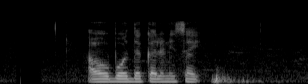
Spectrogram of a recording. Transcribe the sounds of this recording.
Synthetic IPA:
ɐwɐboːd̪ʱɐkɐlɐɳisɐj

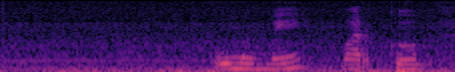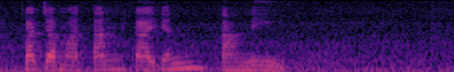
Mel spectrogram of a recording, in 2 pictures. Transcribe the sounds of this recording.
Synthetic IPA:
ʔumume | warɡ̥ɔ̤kat͡ʃamat̪ankajənt̪ani

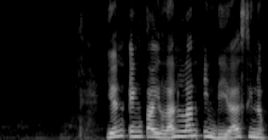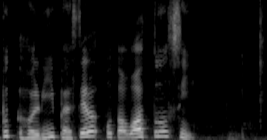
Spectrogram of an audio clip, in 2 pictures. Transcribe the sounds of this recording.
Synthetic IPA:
jɛnɪŋt̪ailanlanind̪iasinəb̥ʊ̤t̪̚ɦolib̥a̤sɪlut̪ɔwɔt̪ulsi

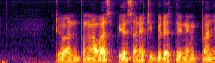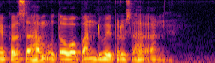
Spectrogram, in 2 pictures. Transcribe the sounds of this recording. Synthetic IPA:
d̪̥e̤wanpəŋawasb̥iasaned̪̥i̤pilɪhd̪̥e̤nɪŋpaɲəkəlsaɦamut̪ɔwɔpanduepəɾusaɦa̰ʔa̰n

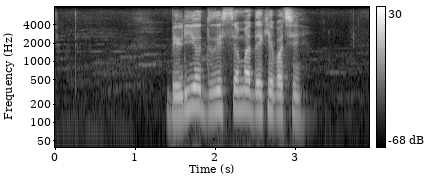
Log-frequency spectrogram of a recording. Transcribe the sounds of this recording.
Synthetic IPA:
bʱiɽijod̪uɾisjʌmad̪ekʰepʌt͡sʰi

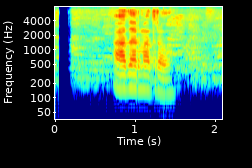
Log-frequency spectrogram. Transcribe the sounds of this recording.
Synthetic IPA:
ad̪aɾmat̪ɾo

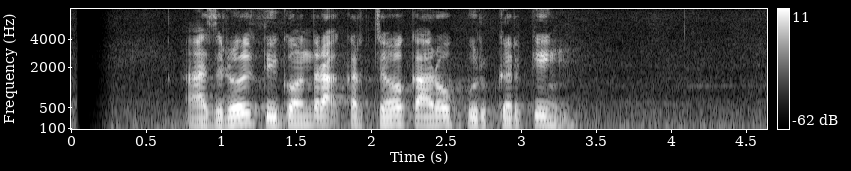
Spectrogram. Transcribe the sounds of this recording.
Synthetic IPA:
ʔazɾʊld̪̥i̤kɔnt̪ɾa̰ʔkərd̥ʒ̥ɔ̤kaɾob̥urɡ̥ərkɪŋ

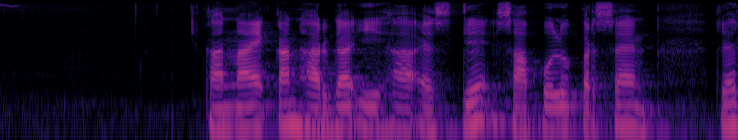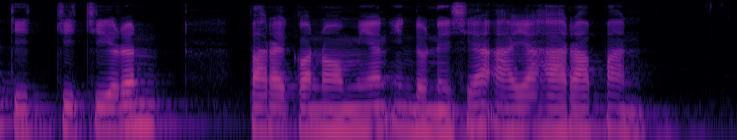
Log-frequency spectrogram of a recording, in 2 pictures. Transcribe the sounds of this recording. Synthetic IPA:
kənaikanɦarɡaʔiɦaʔɛsɡesapuluhpərsɛnd͡ʒadi̤t͡ʃit͡ʃiɾən | paɾaekonomianind̪onesiaʔajaɦaɾapan

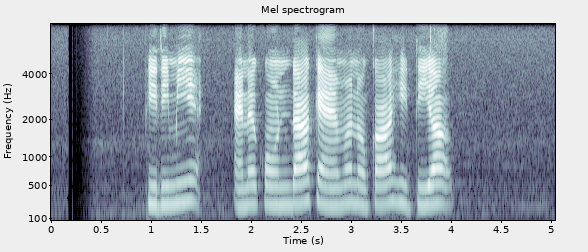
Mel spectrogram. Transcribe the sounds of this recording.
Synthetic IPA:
piɾimiænəkoɳɖaːkæːmənokaːɦit̪ija

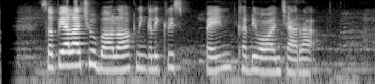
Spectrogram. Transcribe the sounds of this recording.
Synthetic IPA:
sopialḁt͡ʃubawɔlɔɦɔk̚niŋɡəlikɾis | penkʰɨrdiwawaɲt͡ʃaɾa

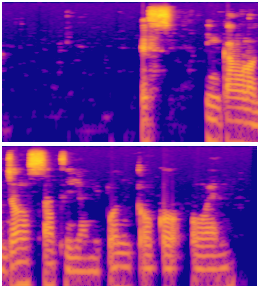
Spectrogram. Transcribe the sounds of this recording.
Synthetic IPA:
ʔɪs | iŋkaŋlɔɲd͡ʒɔŋsad̪̥e̤janipʊnt̪ɔkɔ̰ʔoɛn

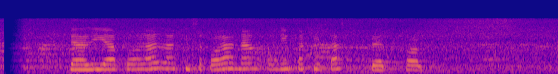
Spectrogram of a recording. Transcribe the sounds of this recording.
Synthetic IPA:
d̥a̤liapolanlaɡ̥i̤səkolahnaŋunifərsit̪asb̥ɾɛt̪̚fɔrt̪̚

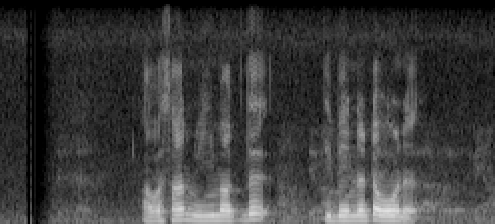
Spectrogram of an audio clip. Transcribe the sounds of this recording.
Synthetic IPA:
aʋəsaːnʋiːmak̚d̪ə | t̪ibenːəʈəoːnə

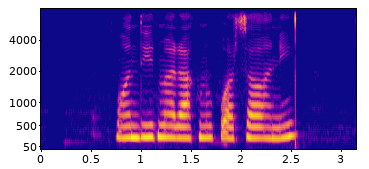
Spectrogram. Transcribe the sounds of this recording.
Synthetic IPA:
mʌnd̪irmarakʰnupʌrt͡sʰʌːni

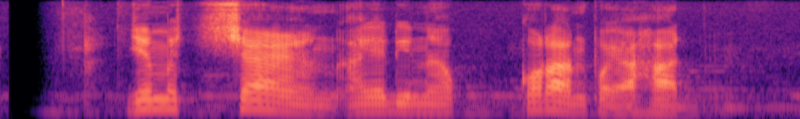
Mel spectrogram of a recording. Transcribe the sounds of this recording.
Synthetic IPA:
d͡ʒəmət͡ʃana̰jadinakɔɾanpɔjaɦat̪̚

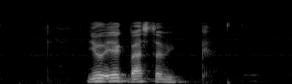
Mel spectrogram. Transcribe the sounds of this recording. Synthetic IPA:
joek̚bast̪ʌbik

